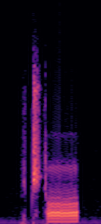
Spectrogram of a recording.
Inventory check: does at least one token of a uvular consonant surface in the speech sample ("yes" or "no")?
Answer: no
